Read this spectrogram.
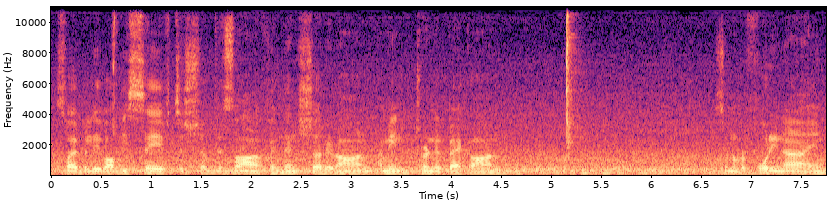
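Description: A refrigeration technician talking to viewers while he tests wiring in a store's walk-in cooler, thinking aloud as he works, recorded on a nearby phone. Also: mid-range voice. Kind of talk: casual hands-on work vlog. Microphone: phone camera held or propped nearby. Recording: loud machinery and fan noise behind.

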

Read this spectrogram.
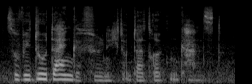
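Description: A woman dubbing a friendly but guarded young woman who talks gently and hesitantly, in a German sitcom dub. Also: mid-range voice, fairly even intonation, fairly quick, gravelly, noisy background, natural voice. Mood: gentle. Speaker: dubbed sitcom lead.

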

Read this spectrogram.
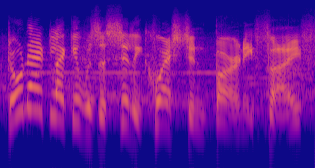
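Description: A man's voice: sits high, huge pitch swings, fast talker. Cheeky, swooping troublemaker played by a man. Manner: cheeky, argumentative. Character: cheeky small-town troublemaker needling a cop. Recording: muffled recording with music behind.

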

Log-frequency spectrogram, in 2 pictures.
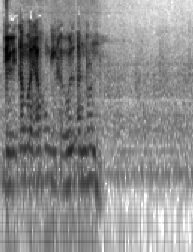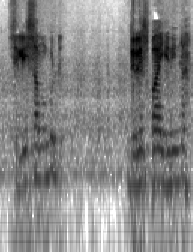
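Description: An actor playing an uneasy, resentful live-in boyfriend in a Cebuano radio drama, with a rough husky voice. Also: male voice, on the high side, little pitch movement, fairly quick, sharp tone, heavily acted, low-quality recording. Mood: uneasy, apologetic.

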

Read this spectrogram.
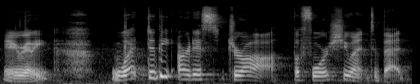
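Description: A woman's voice: medium pitch, very animated, normal speed. A young woman voicing a playful puppet that tells jokes on a children's show. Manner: playful question-and-answer joke telling. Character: Tuna, joke-telling puppet.

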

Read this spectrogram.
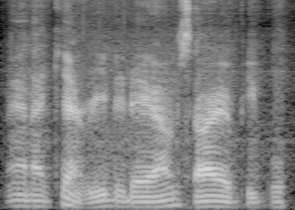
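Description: A man's voice: a bass voice, flat delivery, quick pace, a little hiss or hum. A man casually commenting while playing a game, rambling and joking at himself. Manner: rambling, self-deprecating, mumbly. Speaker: gaming youtuber. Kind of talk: casual let's-play commentary.

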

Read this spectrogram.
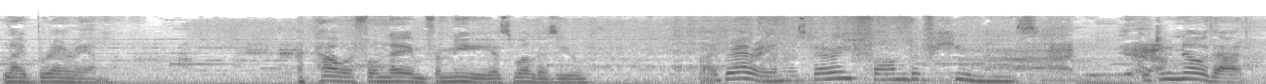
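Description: A woman's voice: lowish voice, unhurried, pauses often, close to an everyday voice. An actress playing a driven, bitter older woman scientist in a dramatic video game cutscene. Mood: calculating. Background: music.

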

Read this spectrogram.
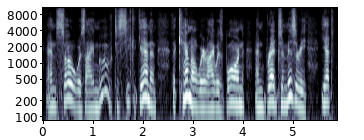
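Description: A man's voice: on the high side, normal speed, fairly bright tone, no echo, voice pushed up. A man voicing a humble, frightened pauper boy who speaks in old-fashioned English to a king. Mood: timid. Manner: trembling, humble, archaic speech. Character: pleading pauper boy mistaken for a prince.

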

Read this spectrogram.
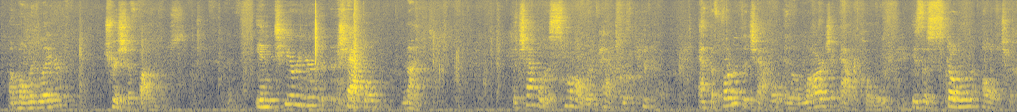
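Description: A woman reading scripted stage directions aloud as narrator at a staged reading. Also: mid-range voice. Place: large bare indoor room, staged reading before a small audience. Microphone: distant camera. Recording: echoey room from far off, noisy.

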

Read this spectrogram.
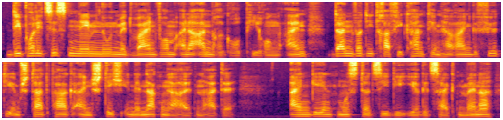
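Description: A man narrating a crime documentary drama from a script in a formal, measured manner. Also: deep voice, darkish tone, no echo.

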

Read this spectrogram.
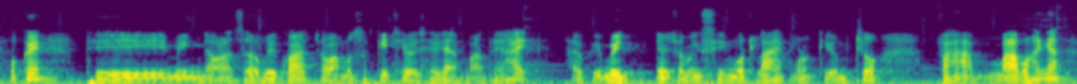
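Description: A young man giving a casual, slangy game tutorial as an excitable YouTuber, talking viewers through a menu. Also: mid-range voice, creaky. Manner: informal, excitable slang, repeated sentence-end particles. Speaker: gaming YouTuber. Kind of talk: casual screen-recorded game script tutorial. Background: music.

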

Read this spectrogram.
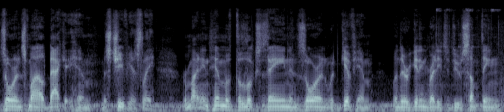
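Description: A man's voice: low voice, animated, fairly quick, noisy background. A man narrating a scripted fantasy audio drama as its storyteller. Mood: measured storytelling.

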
